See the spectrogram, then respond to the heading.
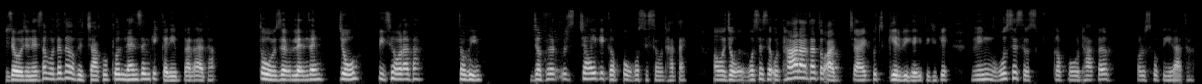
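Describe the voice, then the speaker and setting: A woman casually retelling a fan-fiction story, talking rapidly and repeating names and phrases. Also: mid-range voice, a little mellow, dry recording, studio quality.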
